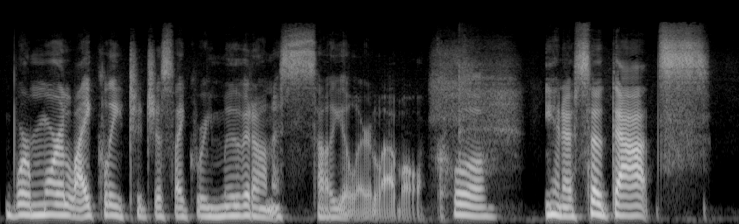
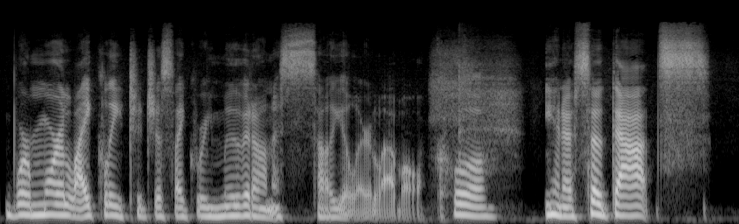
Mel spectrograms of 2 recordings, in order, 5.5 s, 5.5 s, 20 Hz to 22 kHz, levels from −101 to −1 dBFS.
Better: neither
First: none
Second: none

